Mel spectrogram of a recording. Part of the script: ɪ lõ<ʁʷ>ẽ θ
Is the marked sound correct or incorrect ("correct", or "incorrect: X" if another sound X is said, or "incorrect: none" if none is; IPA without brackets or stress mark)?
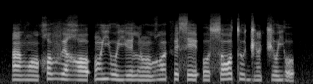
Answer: correct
